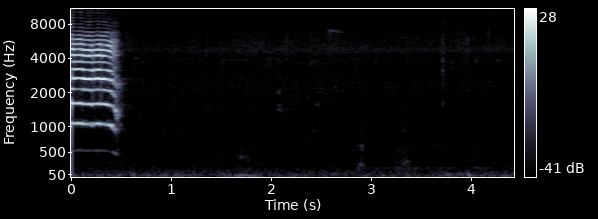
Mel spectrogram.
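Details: Young goat kid gives one short, quavering, nasal bleat lasting about half a second, rich in overtones, followed by near-silence with faint low background noise.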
